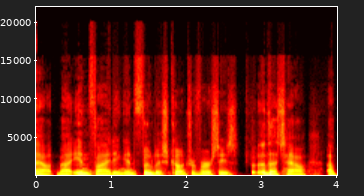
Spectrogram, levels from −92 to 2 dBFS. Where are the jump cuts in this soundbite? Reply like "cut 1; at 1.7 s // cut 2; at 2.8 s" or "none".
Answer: cut 1; at 2.8 s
